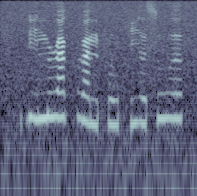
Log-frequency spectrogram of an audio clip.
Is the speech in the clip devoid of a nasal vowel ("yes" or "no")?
yes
